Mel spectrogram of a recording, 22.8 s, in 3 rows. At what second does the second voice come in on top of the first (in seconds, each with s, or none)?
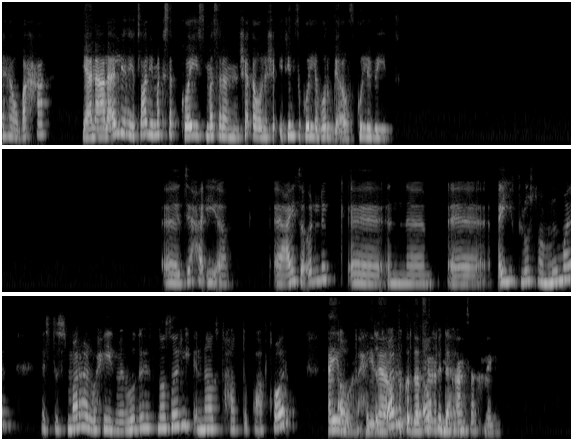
19.7 s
